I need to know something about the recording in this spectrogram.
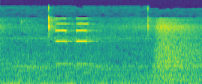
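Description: A small switch clicks, immediately followed by a quick double high-pitched electronic beep from the smart blind stick's circuit, then another click about a second later.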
